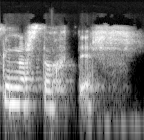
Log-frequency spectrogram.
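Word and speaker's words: Gunnarsdóttir: How I'd say it for Americans is like Gunnarsdottir. That's yeah. Okay. But how's it really? You said how do you say it for Americans? So how's it really said? So it's Gunnarsdottir. So you have to But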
